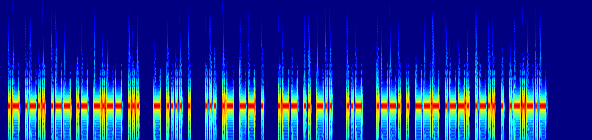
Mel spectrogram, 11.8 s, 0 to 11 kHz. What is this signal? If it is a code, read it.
Morse code, heard as a keyed tone, about 28 wpm, 700 Hz. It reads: ALWAYS THE SAME WID U PEOPLE.
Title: Sentences from Top 300 Words and Abbreviations 28wpm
